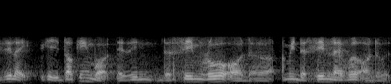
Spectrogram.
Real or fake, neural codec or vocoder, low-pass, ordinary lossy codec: real; none; 3.6 kHz; AAC, 16 kbps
